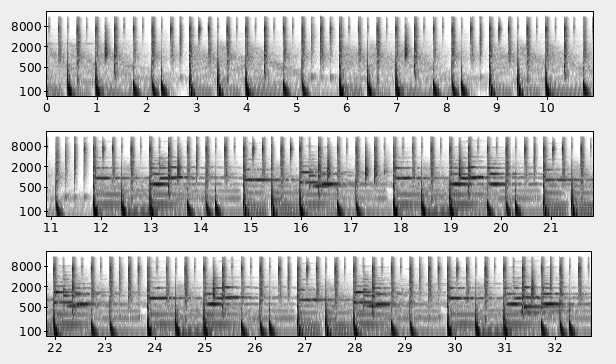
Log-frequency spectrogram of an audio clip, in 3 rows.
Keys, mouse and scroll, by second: 4.2 click, 9.5 click, 14.0 click, 19.1 ctrl+Num_Lock, 20.0 ctrl+shift+s, 21.5 click, 30.7 Left, 31.0-32.0 typing.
